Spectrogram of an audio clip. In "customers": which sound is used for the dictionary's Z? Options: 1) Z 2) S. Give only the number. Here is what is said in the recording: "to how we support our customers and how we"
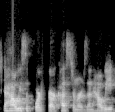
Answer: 1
